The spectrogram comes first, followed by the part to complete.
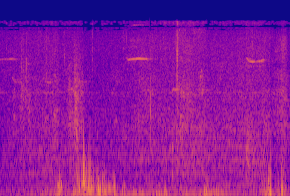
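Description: Wind buffeting the microphone, an uneven low rumble with handling noise from the moving phone. Two brief high chirps sound faintly, one in the middle and one near the end.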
